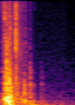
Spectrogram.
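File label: sounds where a person stumbles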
